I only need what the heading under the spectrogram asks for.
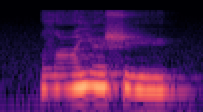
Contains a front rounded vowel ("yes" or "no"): yes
